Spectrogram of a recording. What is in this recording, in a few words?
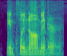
"inclinometer", American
